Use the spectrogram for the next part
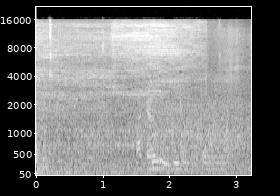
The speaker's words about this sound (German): Zweimal sind wir mit dem Bus gefahren, damit wir auch dieses Geräusch endlich herbekommen.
